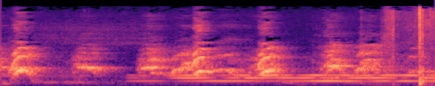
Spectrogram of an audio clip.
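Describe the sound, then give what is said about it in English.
A dog barks about six times in quick, steady succession, fairly loud, while a sustained musical hum comes in beneath the barks partway through. “Oh, it's the dog.”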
